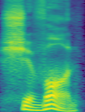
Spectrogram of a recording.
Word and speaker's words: Siobhan: Her name was Siobhan. Pronounced Siobhan, she taught me after I butchered it 3 times.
